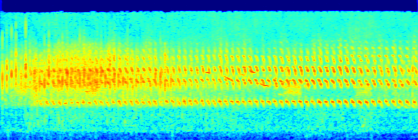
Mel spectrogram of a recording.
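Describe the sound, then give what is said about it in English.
Goldeneye ducks' wings whistle as they fly low over water, a steady, rapid, pulsing high whistle that throbs rhythmically for several seconds with no voices. “On a still winter afternoon, walking the shore of Puget or Long Island Sound, you'll hear them coming low across the water. Golden eyes, also known as whistlers, their wings sibilant”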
